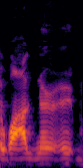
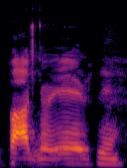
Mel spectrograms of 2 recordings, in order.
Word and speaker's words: Wagner: That that that's that's a complete myth that was made by Wagner Wagner during the the Romantic period. Vagner, that's the right pronunciation of it.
